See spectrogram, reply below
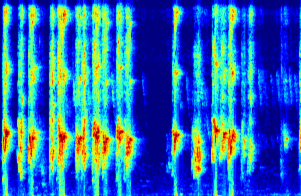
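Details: Javan myna song heard morning, midday or evening: rapid runs of harsh, scratchy chattering notes with squeaky whistles, a pause around the middle, then further grating bursts.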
